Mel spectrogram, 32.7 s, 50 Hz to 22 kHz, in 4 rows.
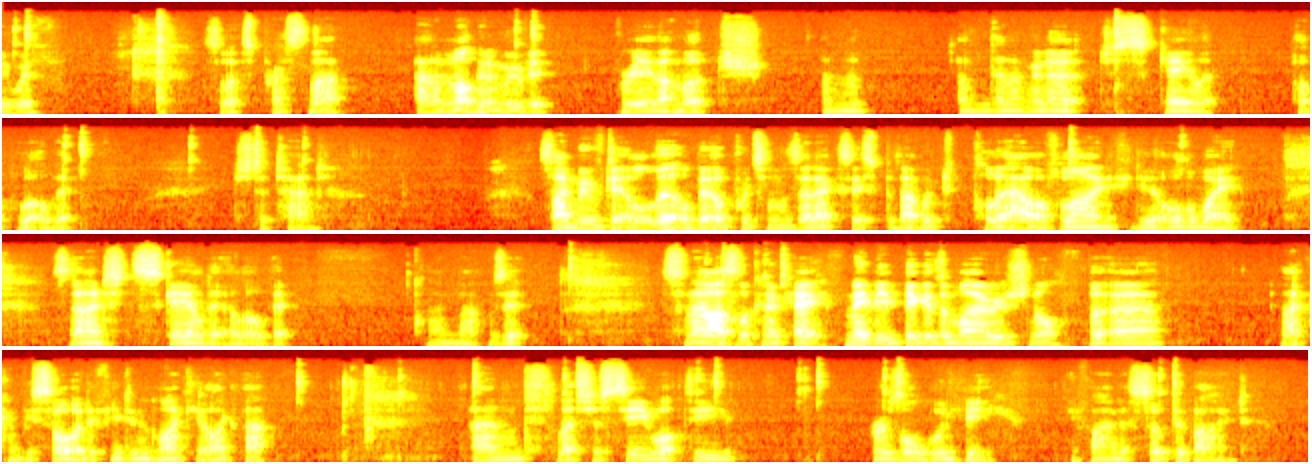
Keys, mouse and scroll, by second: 0.2 click, 1.0 e, 3.3 click, 7.0 s, 8.8 click, 9.5 ctrl+click, 10.1 middle click, 15.6 middle click, 20.8 click, 21.8-22.2 scroll down 2, 22.2 middle click, 27.0 middle click, 28.1 right click, 29.6 click, 29.7 right click, 30.1 right click, 31.8 click.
